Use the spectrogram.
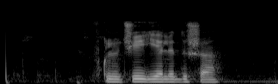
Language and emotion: Russian, neutral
